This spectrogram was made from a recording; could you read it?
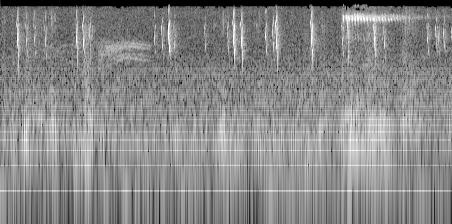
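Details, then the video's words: Hummingbirds give sharp, dry, very high chips in irregular bursts, with a brief thin whistle and a high squealing note near the end. "Hummingbirds - chirping their song"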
